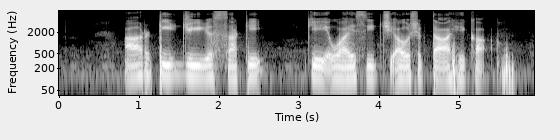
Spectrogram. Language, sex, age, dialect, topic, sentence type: Marathi, male, 18-24, Standard Marathi, banking, question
